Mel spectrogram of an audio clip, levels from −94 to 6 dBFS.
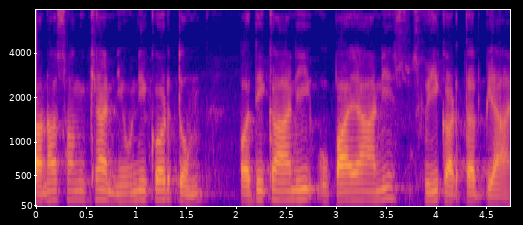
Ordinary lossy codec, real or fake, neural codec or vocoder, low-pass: none; fake; codec, 16 kHz, 16 kbps, FunCodec, trained on LibriTTS, 50 frames a second; none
